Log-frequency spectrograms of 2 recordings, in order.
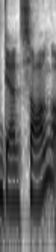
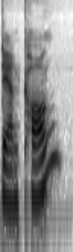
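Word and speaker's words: Dancong: And so this style, is generally pronounced dansong, although it's spelled dankong. So it kind of looks a little confusing, but we say dansong.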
